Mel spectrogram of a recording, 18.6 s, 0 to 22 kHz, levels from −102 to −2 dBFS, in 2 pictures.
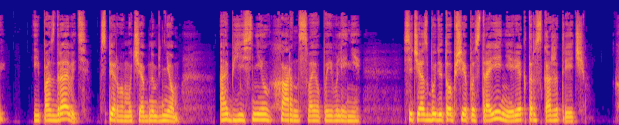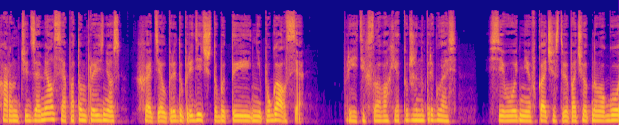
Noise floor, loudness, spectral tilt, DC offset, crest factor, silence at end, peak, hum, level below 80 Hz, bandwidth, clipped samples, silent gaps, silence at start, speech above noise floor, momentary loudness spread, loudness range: -66 dBFS; -16 LUFS; -4.5 dB/octave; under 0.1%; 16 dB; 0 s; 0 dBFS; none; -56 dBFS; 15.5 kHz; under 0.1%; none; 0 s; 51 dB; 9 LU; 4 LU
